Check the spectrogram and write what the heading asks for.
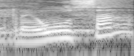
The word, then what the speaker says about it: rehúsan: la fuerte siempre gana solamente si le damos la tilde a la vocal débil se rompe entonces dice rehúsan y queremos decir rehúsan entonces en esa misma sílaba hacemos la transformación hacemos el traslado de la tilde a la uv y ahora si dice rehúsan con una sílaba una tercera sílaba que ha aparecido pero no así en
